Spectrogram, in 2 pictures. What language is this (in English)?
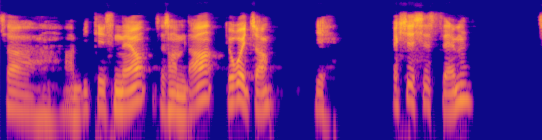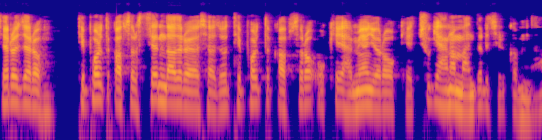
Korean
